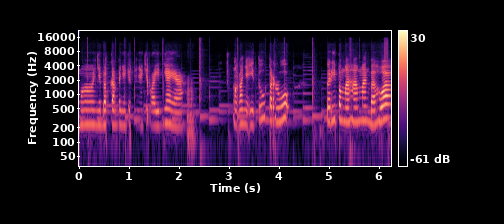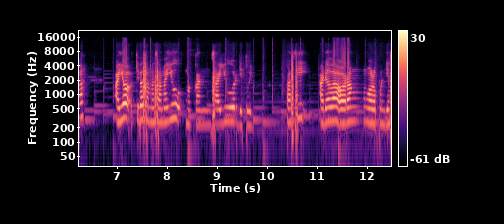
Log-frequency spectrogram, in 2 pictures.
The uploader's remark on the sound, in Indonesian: Maaf suara tidak bagus karena record melalui zoom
